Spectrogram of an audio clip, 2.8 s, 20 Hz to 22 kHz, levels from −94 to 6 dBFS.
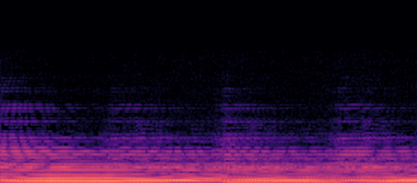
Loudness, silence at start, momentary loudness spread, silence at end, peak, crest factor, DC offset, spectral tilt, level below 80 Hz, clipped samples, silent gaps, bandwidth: -25 LUFS; 0 s; 5 LU; 0 s; -14 dBFS; 12 dB; under 0.1%; -5.5 dB/octave; -72 dBFS; under 0.1%; none; 6 kHz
